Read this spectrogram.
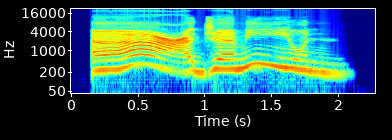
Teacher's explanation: The first Hamza we will show clearly, but the second Hamza will be read with Tashil or with ease, a sound between Hamza and alif. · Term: Tashilul Hamza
